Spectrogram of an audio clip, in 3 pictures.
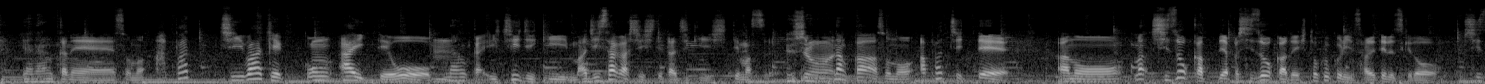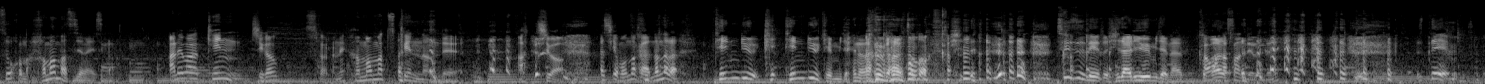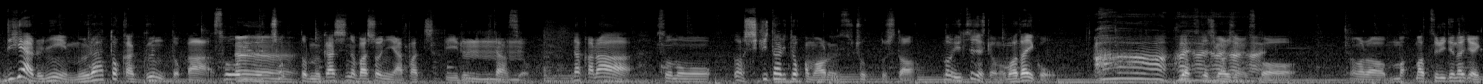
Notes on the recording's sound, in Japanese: Anchor epic屋上収録 2020/06/15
